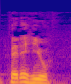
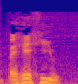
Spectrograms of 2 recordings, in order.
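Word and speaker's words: perejil: eles pediam que a pessoa falasse Pererrio, E o francês não consegue falar com a mesma pronúncia. Ele fala Perreril.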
